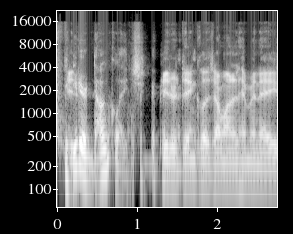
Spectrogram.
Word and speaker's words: Dinklage: I wanted Peter Dinklage in a Dinklage, not Dunklage. It's Pe- Peter Dunklage. Peter Dinklage.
